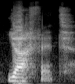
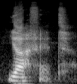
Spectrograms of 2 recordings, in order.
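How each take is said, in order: First: The first vowel is 'ah', ending in 't'. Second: The same.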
